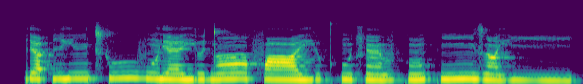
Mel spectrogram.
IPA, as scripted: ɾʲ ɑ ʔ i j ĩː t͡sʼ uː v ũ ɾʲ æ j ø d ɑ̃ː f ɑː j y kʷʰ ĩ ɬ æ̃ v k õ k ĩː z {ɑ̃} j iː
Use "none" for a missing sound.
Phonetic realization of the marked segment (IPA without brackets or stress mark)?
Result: ɑ̃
